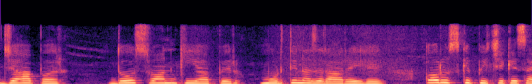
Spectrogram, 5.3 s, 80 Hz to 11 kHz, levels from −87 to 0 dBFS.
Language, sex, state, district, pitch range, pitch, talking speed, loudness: Hindi, female, Maharashtra, Gondia, 245-275 Hz, 260 Hz, 200 wpm, -15 LUFS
